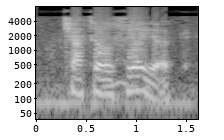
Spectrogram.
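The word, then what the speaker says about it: Çatalhöyük: but at for instance melart site uh you pronounce it so well Yes actually spelled c a t a l but it's called chat chat fuk the overwhelming Motif is of cattle lovingly and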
